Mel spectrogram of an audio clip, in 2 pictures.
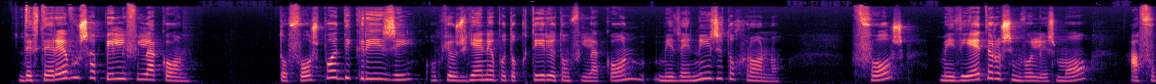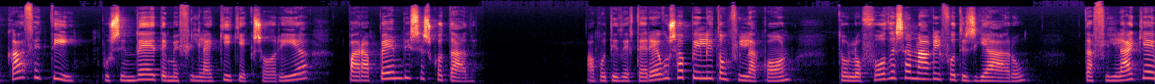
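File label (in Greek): Δευτερεύουσα Πύλη Φυλακών Χειμώνας, Ηχητική ξενάγηση; Γυάρο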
